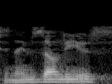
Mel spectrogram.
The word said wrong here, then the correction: Zizioulas: Zizioulas, who is an Orthodox writer.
